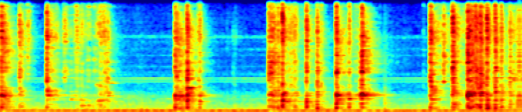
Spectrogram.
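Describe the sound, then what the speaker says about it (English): Metal tongs click and scrape against a pan while lifting cubes of tofu out of leftover liquid, sounding in short clattering bursts with quiet pauses between them, close up. "we're gonna take our tofu cubes with a pair of tongs"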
